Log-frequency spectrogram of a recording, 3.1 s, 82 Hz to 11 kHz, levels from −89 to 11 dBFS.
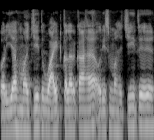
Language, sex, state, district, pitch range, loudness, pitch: Hindi, male, Bihar, Jamui, 115-125 Hz, -17 LUFS, 120 Hz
